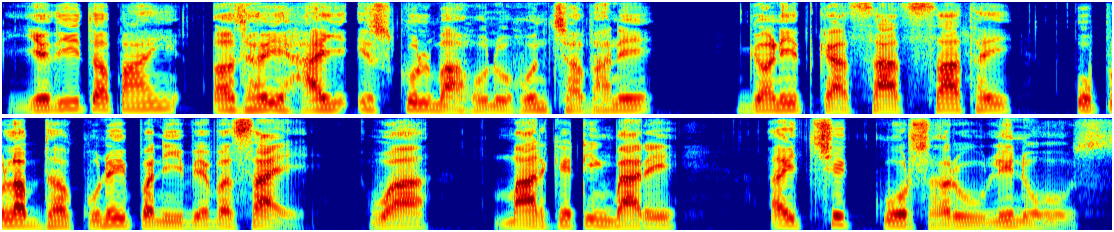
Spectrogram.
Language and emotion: Nepali, neutral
